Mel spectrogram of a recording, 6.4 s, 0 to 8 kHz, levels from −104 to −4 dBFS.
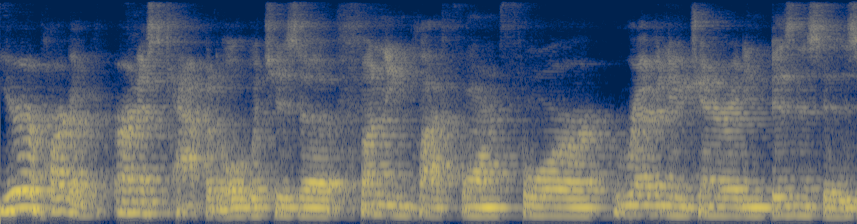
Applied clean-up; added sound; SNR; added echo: none; none; none; reverberation time 0.7 s.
